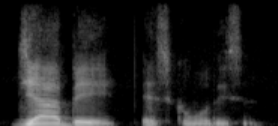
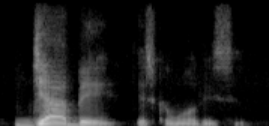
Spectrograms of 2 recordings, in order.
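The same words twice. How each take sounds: Both takes have the same delivery.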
